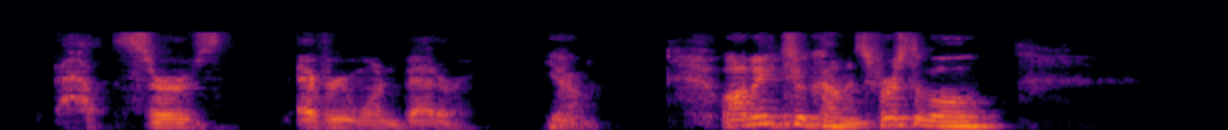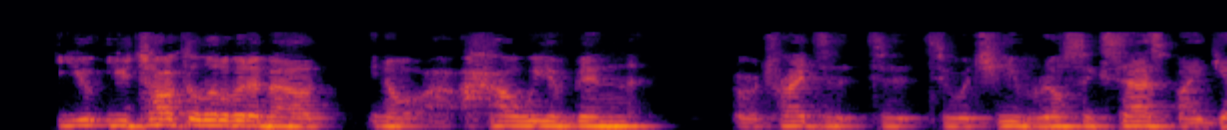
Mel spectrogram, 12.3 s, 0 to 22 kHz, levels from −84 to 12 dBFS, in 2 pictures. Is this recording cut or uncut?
uncut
